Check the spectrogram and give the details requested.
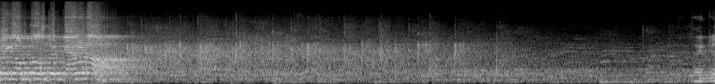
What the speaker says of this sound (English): Give a big applause to Canada.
